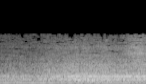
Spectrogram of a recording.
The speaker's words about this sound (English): He was halfway down when he heard the car approach.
